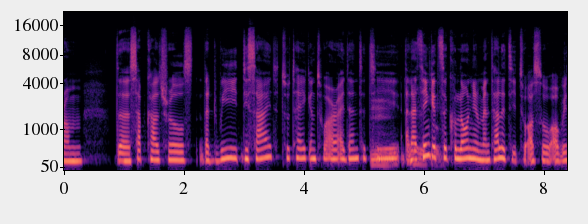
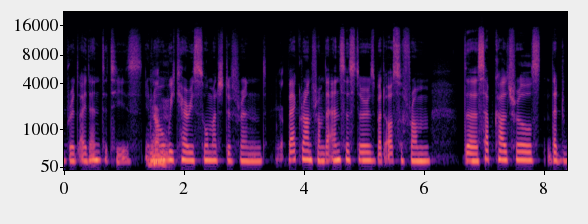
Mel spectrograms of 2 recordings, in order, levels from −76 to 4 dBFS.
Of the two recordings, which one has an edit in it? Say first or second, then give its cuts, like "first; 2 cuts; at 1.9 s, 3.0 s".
first; 1 cut; at 5.6 s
